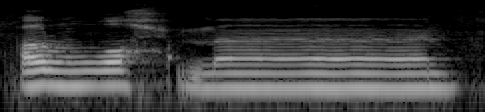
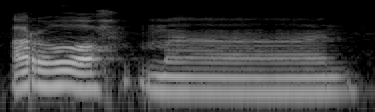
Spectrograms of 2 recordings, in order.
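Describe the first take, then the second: First: The r sound is heavy and thick. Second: The r sound is light and thin. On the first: The speaker calls it right. "harus tebal" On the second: The speaker calls it wrong. "tidak boleh"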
